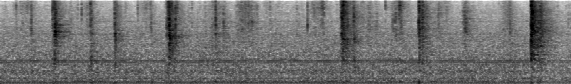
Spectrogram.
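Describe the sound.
Tarot cards being shuffled in many crisp, snapping riffles and slaps. The short bursts come in an irregular rhythm, some sharper and louder than others, with no talking.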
